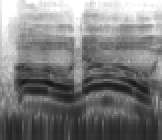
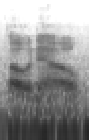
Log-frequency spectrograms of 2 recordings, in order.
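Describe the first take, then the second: First: High, louder mock alarm. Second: Low, soft, deadpan "Oh no"; flat and unbothered. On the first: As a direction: play her startled cry aloud. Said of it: "she says that literally out loud". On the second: Retold or imitated. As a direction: say "Oh no" like she's just vibing. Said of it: "before she was just kind of vibing".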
